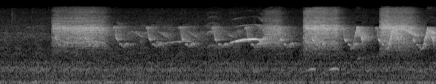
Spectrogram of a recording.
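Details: Female Oriental magpie-robin calling in the wild to stir up males. Loud, harsh, hissing bursts come in quick succession, mixed with short twittery notes and one brighter rising whistle midway.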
